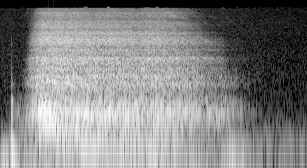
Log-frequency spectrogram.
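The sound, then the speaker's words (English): A single long, deep breath drawn steadily and heard alone, its breathy rush swelling quickly and then fading out. “let's take a deep breath.”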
